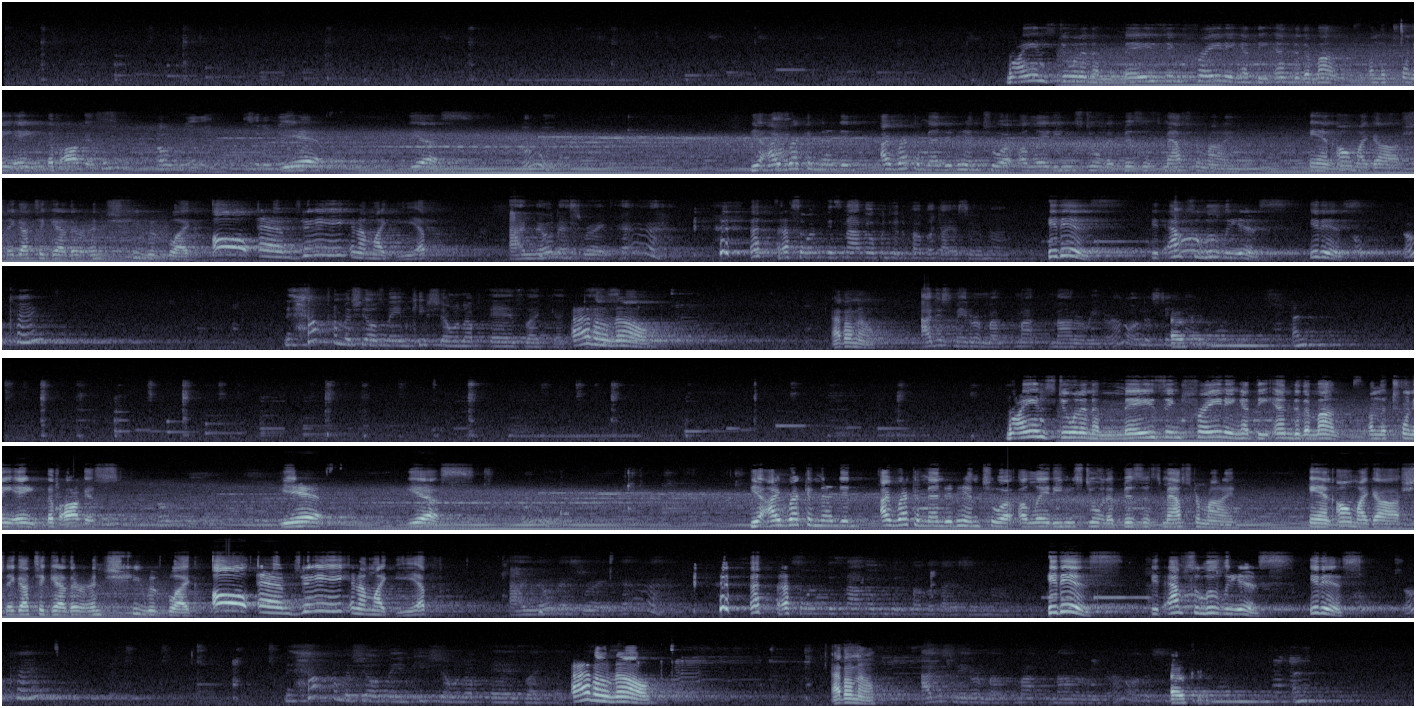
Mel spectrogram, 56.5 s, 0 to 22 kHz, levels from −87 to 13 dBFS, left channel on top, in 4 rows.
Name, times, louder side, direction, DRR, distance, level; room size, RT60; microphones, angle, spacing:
voice 1, 10.0-13.4 13.7-15.1 16.9-17.3 18.1-18.8 20.4-20.5 20.7-20.9 21.5-26.5 27.2-32.5 35.4-36.1 38.7-41.8 48.0-49.3 50.6-51.1 54.0-54.4, right 8 dB, 80° right, 19 dB, 0.3 m, -24 dB
sound 1, 10.5-29.9, equal, 5° left, 1.4 m, -37 dB
voice 2, 15.7-17.3 19.3-19.8 21.8-22.2 33.3-35.0 35.4-35.5 36.0-38.3 39.5-39.6 39.9-40.4 41.7-41.9 42.2-42.8 45.2-48.4 51.5-54.5, left 3 dB, 65° left, 9 dB, 1.0 m, -39 dB
voice 3, 54.3-55.4, left 1 dB, 30° left, 8 dB, 1.0 m, -39 dB
19.0 x 7.1 x 6.8 m, 2.8 s
head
